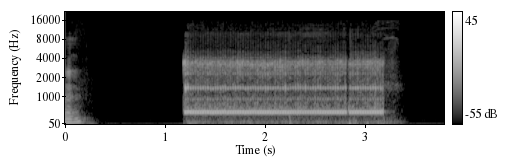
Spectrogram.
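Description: An outgoing phone call rings once through the earpiece, a steady electronic ringback tone lasting about two seconds, fairly loud and close, followed by silence while waiting for an answer.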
